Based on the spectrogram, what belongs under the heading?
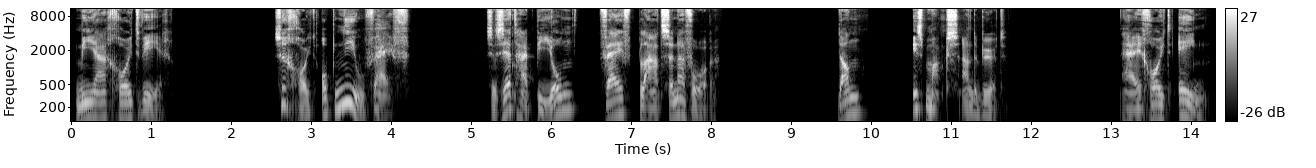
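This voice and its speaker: A man reading a children's story aloud, slow and expressive. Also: lowish voice.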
